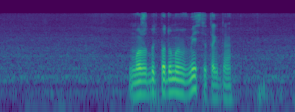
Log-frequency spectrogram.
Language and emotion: Russian, neutral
